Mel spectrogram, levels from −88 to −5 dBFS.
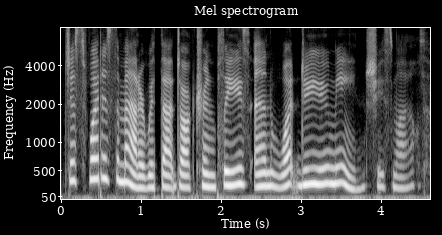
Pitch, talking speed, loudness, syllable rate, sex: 245 Hz, 210 wpm, -15 LUFS, 4.8 syllables/s, female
